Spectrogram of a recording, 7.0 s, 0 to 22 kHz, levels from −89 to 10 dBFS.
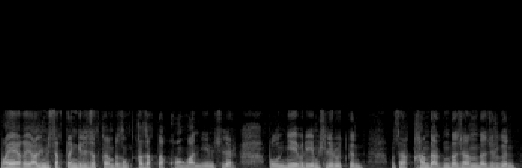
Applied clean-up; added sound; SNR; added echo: none; none; none; none.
